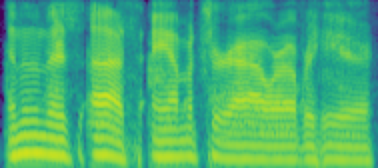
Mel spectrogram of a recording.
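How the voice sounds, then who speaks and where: A man putting on a high, snooty voice and speaking in a mocking, sarcastic way. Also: brisk, vocal fry, bright, forceful tone, no room sound, exaggerated voice.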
